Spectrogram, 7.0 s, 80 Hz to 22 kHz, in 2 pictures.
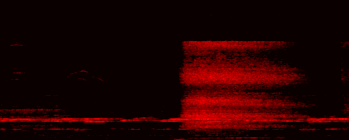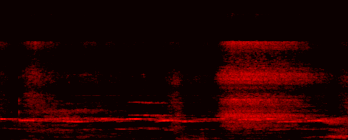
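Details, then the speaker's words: Soft, even airflow rising on inspiration and fading on expiration with no added sounds, heard by stethoscope over the chest on a patient told to breathe in, at the 1st intercostal midclavicular and 5th-6th anterior axillary sites: normal vesicular breath sounds. "En el caso de nuestro paciente podemos decir que tiene unos murmullos vesiculares normales, lo cual nos indica que no hay presencia de ninguna anomalía."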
